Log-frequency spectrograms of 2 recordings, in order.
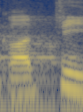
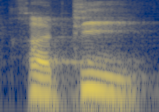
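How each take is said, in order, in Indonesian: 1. Diawali dengan bunyi k keras yang biasa. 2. Diawali dengan bunyi kh serak dari tenggorokan. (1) "Bukan kodi nggih" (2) "harus jelas"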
